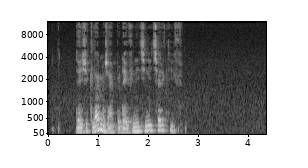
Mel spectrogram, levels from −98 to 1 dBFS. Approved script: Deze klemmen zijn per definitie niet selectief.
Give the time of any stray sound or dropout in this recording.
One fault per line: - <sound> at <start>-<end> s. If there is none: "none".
none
